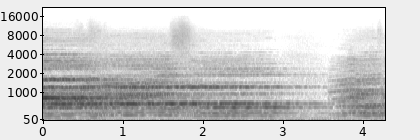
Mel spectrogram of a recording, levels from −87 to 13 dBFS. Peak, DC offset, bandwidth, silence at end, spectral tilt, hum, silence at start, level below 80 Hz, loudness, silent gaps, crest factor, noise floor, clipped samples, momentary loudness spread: -8 dBFS; under 0.1%; 12.5 kHz; 0 s; -4.5 dB/octave; none; 0 s; -54 dBFS; -24 LUFS; none; 16 dB; -45 dBFS; under 0.1%; 16 LU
